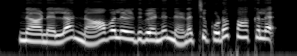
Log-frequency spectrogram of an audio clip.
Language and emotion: Tamil, surprised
